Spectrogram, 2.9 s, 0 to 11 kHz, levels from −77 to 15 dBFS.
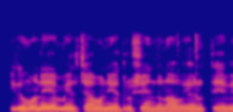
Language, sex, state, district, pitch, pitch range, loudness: Kannada, male, Karnataka, Koppal, 125 Hz, 115-130 Hz, -15 LUFS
